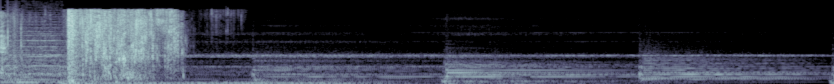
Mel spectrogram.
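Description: A loud, harsh crack of a grandmother's skull hitting the ground in a garden after she jumped from a balcony, a dense crunching burst lasting about a second, followed by low sustained droning tones that swell in three steps.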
